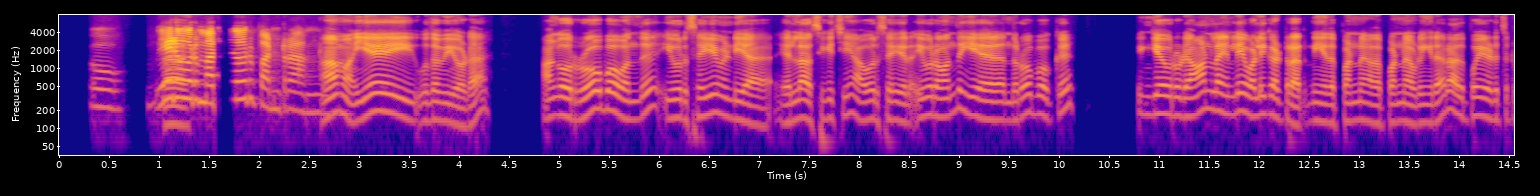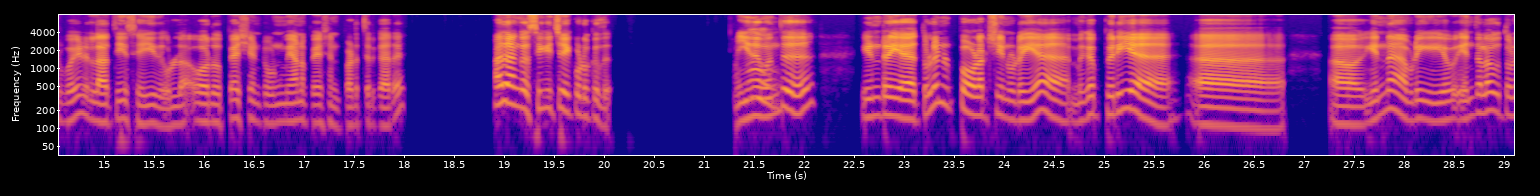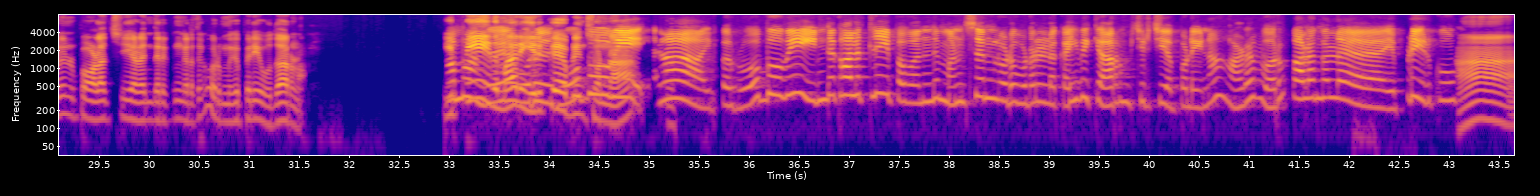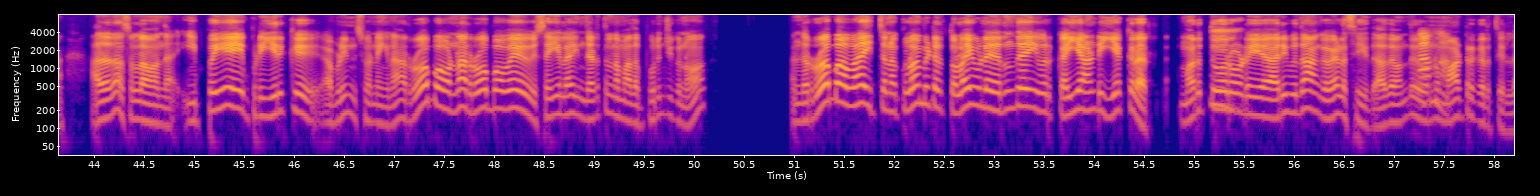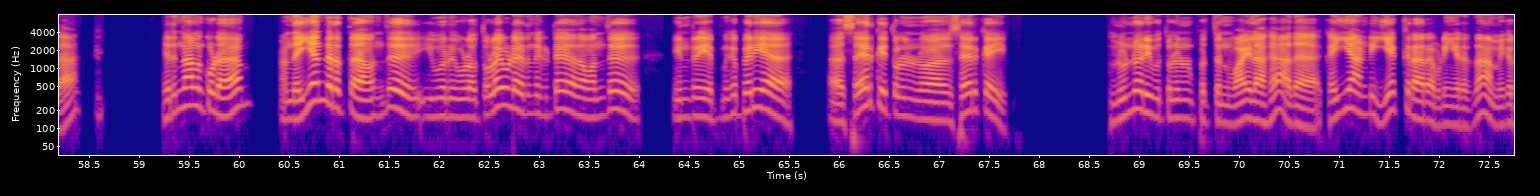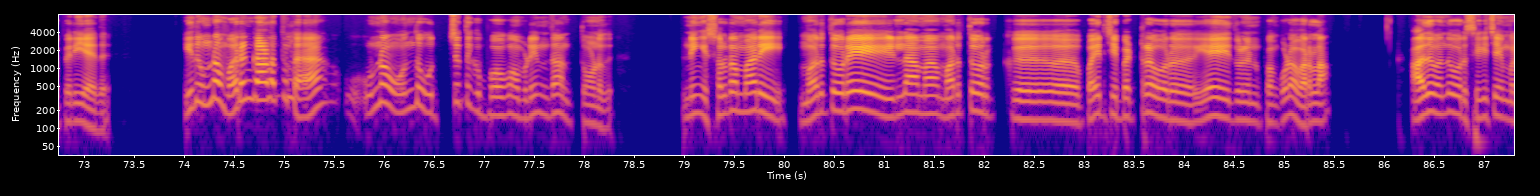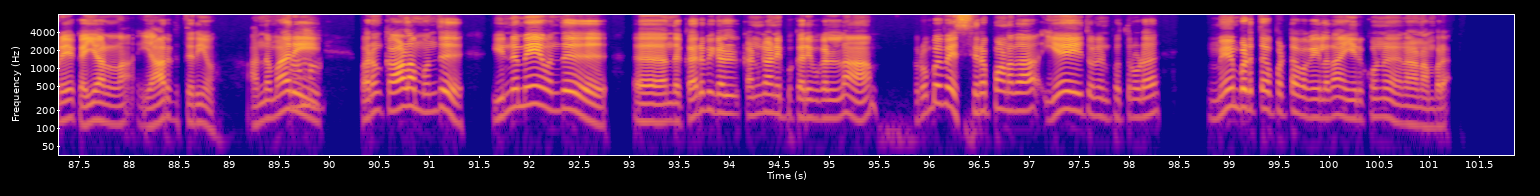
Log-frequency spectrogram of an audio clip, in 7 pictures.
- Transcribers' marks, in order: other background noise; in English: "ரோபோ"; in English: "ரோபோக்கு"; in English: "ஆன்லைன்லயே"; in English: "பேஷண்ட்"; in English: "பேஷண்ட்"; surprised: "ஓ"; other noise; in English: "ரோபோவே"; tapping; in English: "ரோபோனா ரோபோவே"; in English: "ரோபோவ"; tongue click; "இன்னும்" said as "உண்ணு"; "இன்னும்" said as "உண்ணு"
- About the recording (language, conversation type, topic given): Tamil, podcast, உடல்நலம் மற்றும் ஆரோக்கியக் கண்காணிப்பு கருவிகள் எதிர்காலத்தில் நமக்கு என்ன தரும்?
